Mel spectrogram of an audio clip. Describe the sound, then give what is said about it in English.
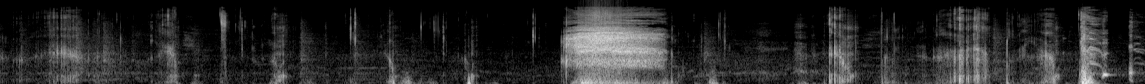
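Takis and Hot Cheetos chips being crunched and chewed up close, with many crisp, irregular bites and squishy chewing, plus one loud, sustained burst midway. “And the first thing we're doing is we're going to be eating some Takis. You know, Hot Cheetos and Takis.”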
